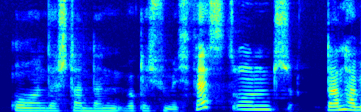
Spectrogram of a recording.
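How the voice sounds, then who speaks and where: A woman's moderately paced speech comes through with a dry, close sound with no echo. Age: 20s. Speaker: author and newspaper editor. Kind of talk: interview. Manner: hesitant, many fillers.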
